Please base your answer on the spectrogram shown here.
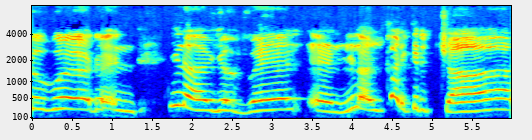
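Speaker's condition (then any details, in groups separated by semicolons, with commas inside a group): Cerebral palsy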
